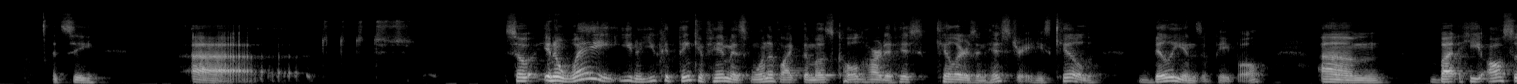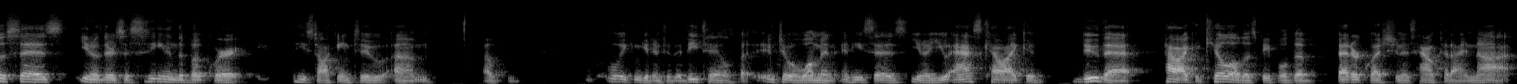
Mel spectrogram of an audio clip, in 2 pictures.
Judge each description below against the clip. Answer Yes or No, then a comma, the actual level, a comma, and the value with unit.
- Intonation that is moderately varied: No, wide, 6.3 semitones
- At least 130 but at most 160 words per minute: No, average, 180 wpm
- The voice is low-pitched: Yes, low, 110 Hz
